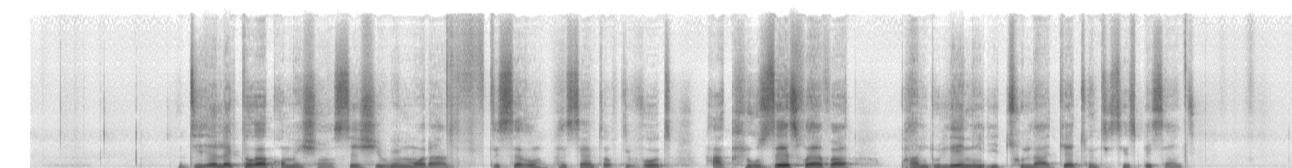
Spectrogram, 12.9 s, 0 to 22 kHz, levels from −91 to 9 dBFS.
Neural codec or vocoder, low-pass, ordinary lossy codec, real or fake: autoencoder, 48 kHz, 32 numbers a frame, DAC-VAE, trained on Japanese speech; none; none; fake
